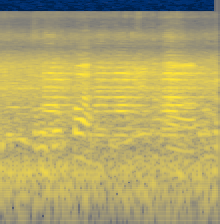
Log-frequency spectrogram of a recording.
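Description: Speech: a man's voice talking, with street traffic noise behind.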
